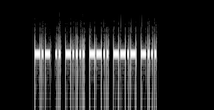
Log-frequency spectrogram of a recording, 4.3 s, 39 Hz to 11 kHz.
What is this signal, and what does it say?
Morse code, heard as a keyed tone, about 34 wpm, 700 Hz. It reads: KI6ZQB
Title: USA Call Signs Repeated 2x 35wpm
